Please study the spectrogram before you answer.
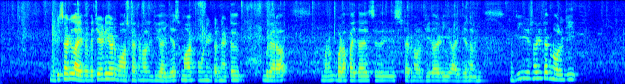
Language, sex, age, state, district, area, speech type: Dogri, male, 18-30, Jammu and Kashmir, Samba, rural, spontaneous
